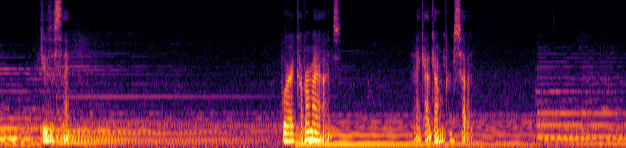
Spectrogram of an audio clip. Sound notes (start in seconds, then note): none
